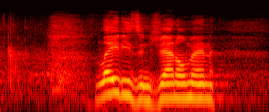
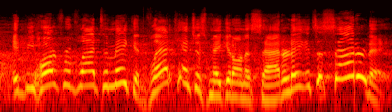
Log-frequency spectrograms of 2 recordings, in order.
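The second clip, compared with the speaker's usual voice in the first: high, exasperated mock excuse; mock-obvious whine; mock explaining; 7 semitones higher than usual.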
